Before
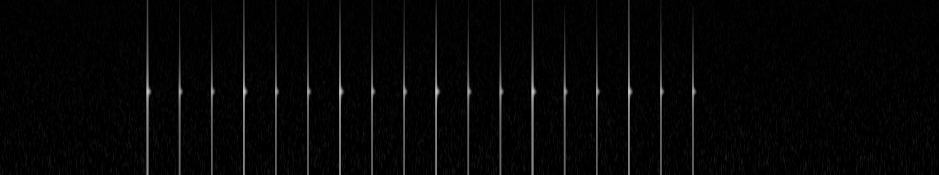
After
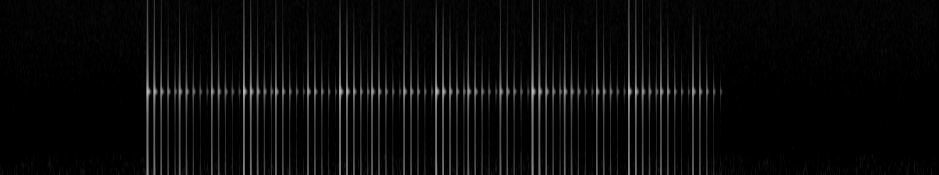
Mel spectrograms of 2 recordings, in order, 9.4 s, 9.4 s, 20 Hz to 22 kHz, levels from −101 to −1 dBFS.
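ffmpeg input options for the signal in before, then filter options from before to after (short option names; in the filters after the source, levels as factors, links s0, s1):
-f lavfi -i "aevalsrc='pow(10,(-9-12.5*gte(mod(t,3*60/187),60/187))/20)*sin(2*PI*3040*mod(t,60/187))*exp(-6.91*mod(t,60/187)/0.03)':d=5.77:s=44100"
-af "equalizer=f=1000:w=0.36:g=-8.5,aecho=1:1:69|138|207|276:0.447|0.165|0.0612|0.0226"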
